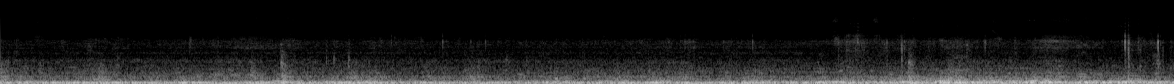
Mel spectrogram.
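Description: Passenger train running along the track, heard from inside the carriage as a steady low rumble, with a few faint clicks.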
